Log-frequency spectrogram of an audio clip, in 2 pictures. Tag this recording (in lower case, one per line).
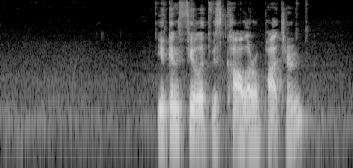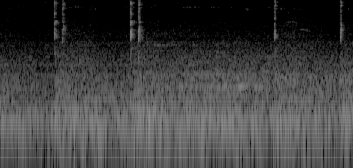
speech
